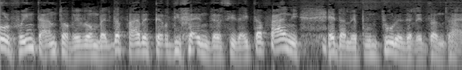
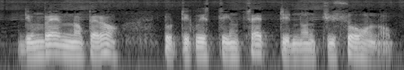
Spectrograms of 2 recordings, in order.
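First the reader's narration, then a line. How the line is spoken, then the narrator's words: Muttering. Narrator (Italian): borbottò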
